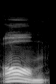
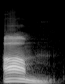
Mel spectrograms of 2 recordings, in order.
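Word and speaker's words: Aum: Because you're Omarion, there is also Ammeri, it is not to be said as Om, it is Am. It is just three sounds.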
